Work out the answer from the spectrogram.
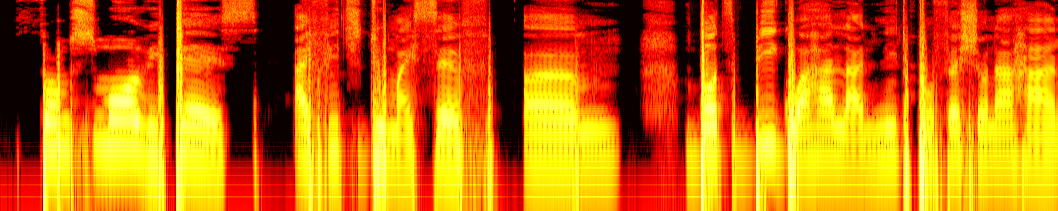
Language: Nigerian Pidgin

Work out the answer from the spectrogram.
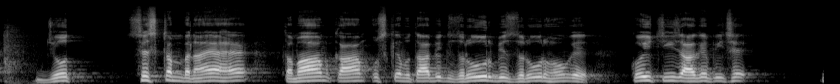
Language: Urdu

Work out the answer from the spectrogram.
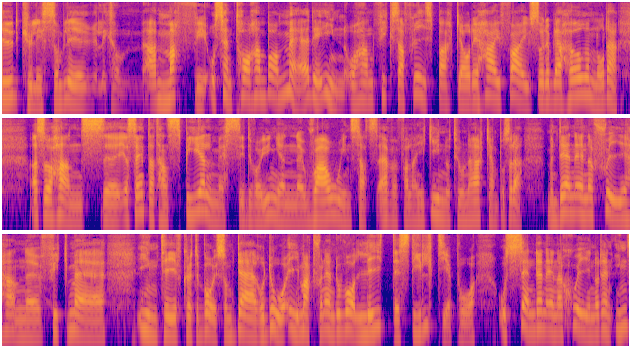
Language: Swedish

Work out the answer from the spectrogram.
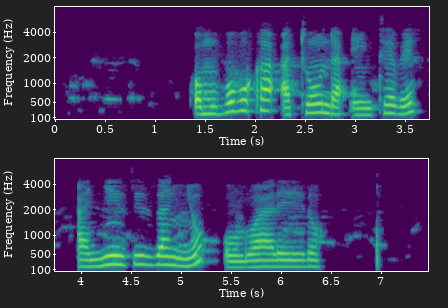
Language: Ganda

